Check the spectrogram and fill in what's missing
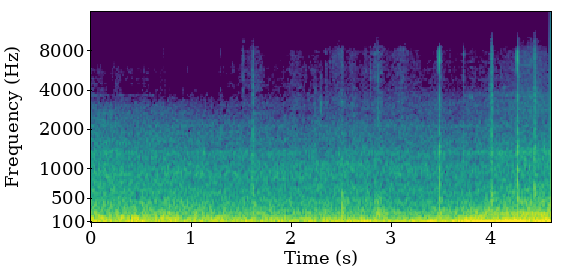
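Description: An old car drives through an English town with a steady loud engine rumble and road noise from inside the cabin, with a few faint clicks and knocks.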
